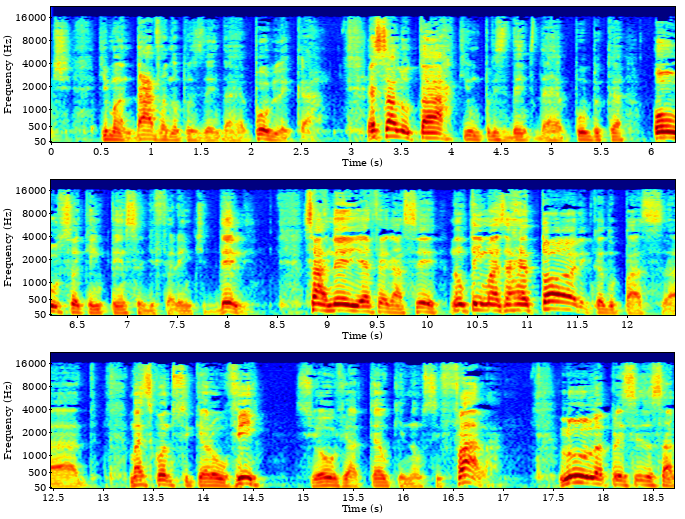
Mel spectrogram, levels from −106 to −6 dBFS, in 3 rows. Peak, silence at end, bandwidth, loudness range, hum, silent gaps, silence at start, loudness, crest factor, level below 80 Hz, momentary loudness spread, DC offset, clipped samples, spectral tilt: 0 dBFS; 0 s; 16.5 kHz; 5 LU; none; none; 0 s; -16 LUFS; 16 dB; -52 dBFS; 18 LU; under 0.1%; under 0.1%; -4 dB/octave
